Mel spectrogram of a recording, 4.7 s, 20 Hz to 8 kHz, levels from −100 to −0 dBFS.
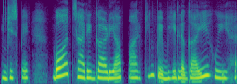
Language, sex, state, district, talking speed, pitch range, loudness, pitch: Hindi, male, Himachal Pradesh, Shimla, 125 wpm, 240-270 Hz, -16 LUFS, 245 Hz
